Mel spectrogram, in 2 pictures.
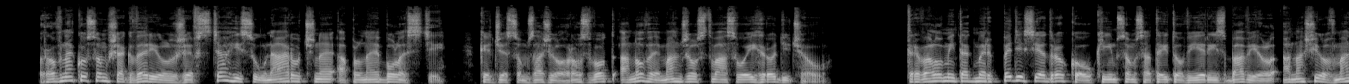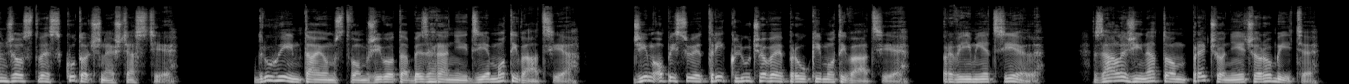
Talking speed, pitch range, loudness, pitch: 130 wpm, 105-145 Hz, -20 LUFS, 120 Hz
